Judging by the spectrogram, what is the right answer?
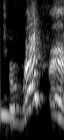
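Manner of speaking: play-acted sudden, frightened, startled shriek. Describing an older lady who gets scared every time, imitating a startled shriek. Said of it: "Every single time she's like".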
